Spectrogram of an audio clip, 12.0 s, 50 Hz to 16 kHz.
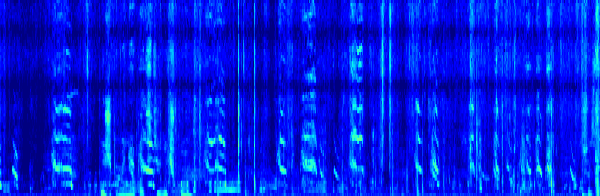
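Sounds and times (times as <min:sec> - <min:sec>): chickens peeping: 0:00.0 - 0:12.0.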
